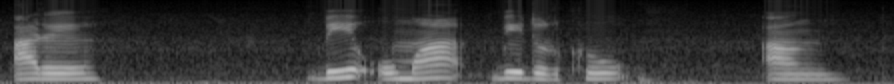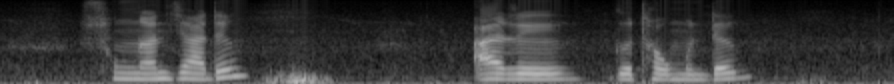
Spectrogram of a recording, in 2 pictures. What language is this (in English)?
Bodo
